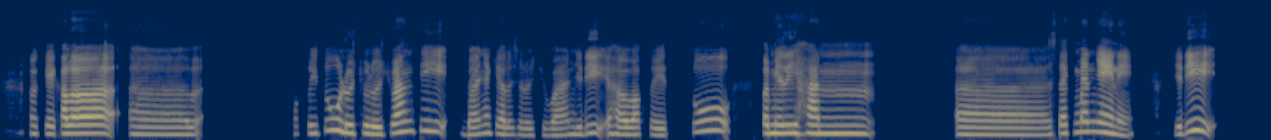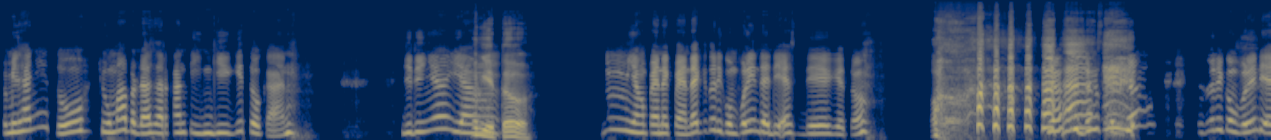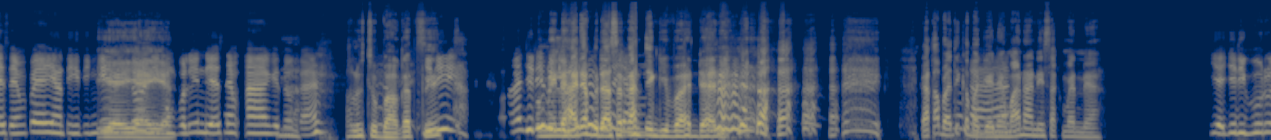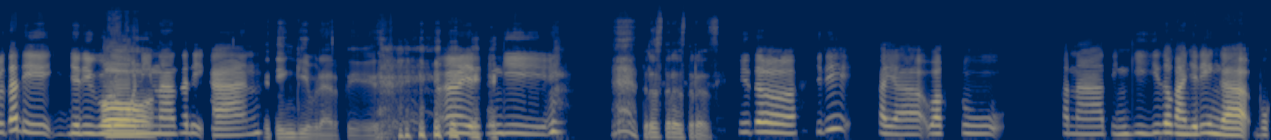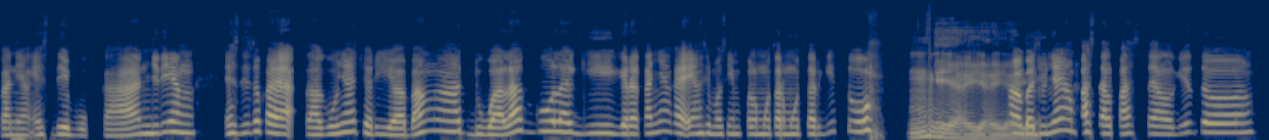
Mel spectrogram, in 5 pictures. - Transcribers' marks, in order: chuckle; laughing while speaking: "gitu"; laughing while speaking: "Oh"; laugh; laughing while speaking: "sedeng sedeng"; unintelligible speech; chuckle; laugh; chuckle; laugh; chuckle; chuckle
- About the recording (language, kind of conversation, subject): Indonesian, podcast, Kamu punya kenangan sekolah apa yang sampai sekarang masih kamu ingat?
